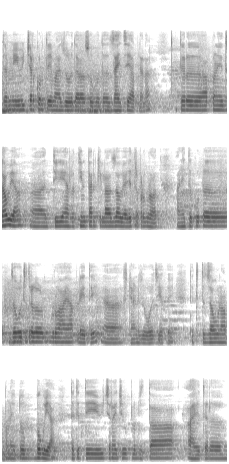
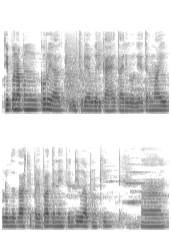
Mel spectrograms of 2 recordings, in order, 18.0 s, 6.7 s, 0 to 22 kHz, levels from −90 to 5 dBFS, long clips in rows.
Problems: constant background noise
